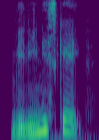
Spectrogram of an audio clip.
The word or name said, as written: venindeskab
